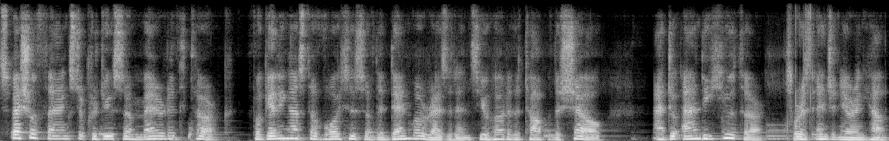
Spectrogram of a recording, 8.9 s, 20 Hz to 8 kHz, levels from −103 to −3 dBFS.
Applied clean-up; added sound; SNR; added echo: neural mask model DeepFilterNet 3.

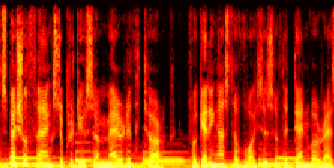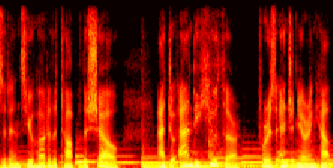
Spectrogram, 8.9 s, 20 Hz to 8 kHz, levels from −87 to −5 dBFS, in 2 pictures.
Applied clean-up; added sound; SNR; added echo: none; none; none; none.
